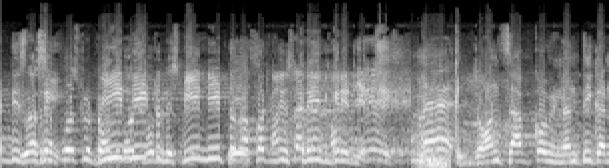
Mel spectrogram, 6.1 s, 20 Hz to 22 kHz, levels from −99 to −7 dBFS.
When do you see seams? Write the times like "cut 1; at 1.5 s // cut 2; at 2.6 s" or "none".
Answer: cut 1; at 4.1 s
